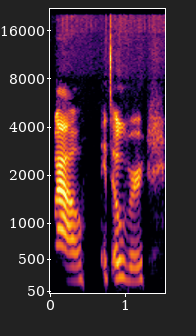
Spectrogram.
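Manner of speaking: ordinary talk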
